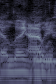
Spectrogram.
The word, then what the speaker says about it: Langeliers: So, and Langeliers, is that how you pronounce it? – Yeah, Langeliers was one of them.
